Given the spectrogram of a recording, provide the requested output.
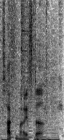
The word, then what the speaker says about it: Tagmeister: Or as would be pronounced the German way, Tagmeister 11.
